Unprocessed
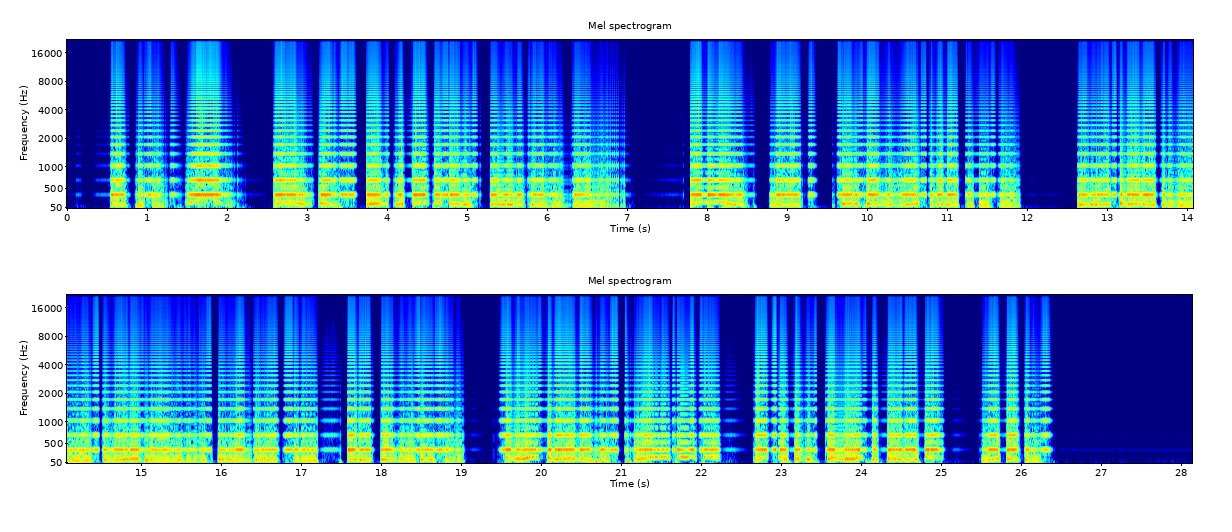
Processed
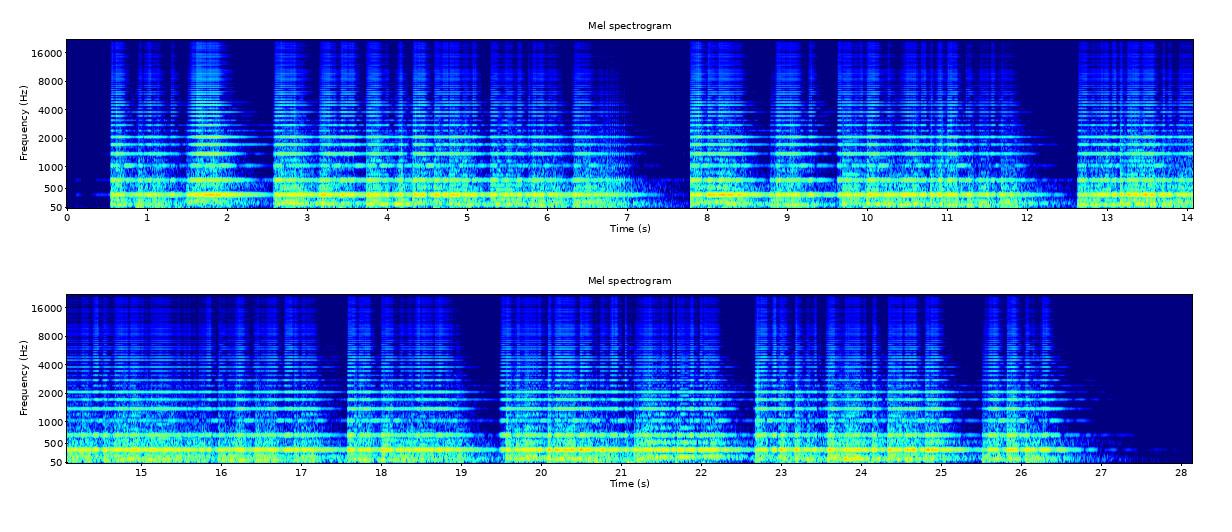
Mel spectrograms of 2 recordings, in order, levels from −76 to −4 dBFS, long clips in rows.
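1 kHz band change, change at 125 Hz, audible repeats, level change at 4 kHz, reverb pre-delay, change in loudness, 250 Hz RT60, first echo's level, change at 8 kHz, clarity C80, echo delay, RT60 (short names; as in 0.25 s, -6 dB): -9.0 dB, -7.0 dB, 3, -8.0 dB, 3 ms, -6.5 dB, 2.4 s, -9.0 dB, -7.0 dB, 7.5 dB, 56 ms, 2.1 s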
